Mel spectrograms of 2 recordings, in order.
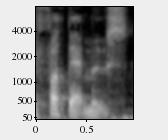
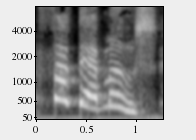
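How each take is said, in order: First: Said in the usual way. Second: High, loud, slow yell of disgust; shouting Fuck at a charging moose. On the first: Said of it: "how many times does this character get to say". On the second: Retold or imitated. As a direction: bellow it out at the dead moose. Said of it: "she yells out".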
